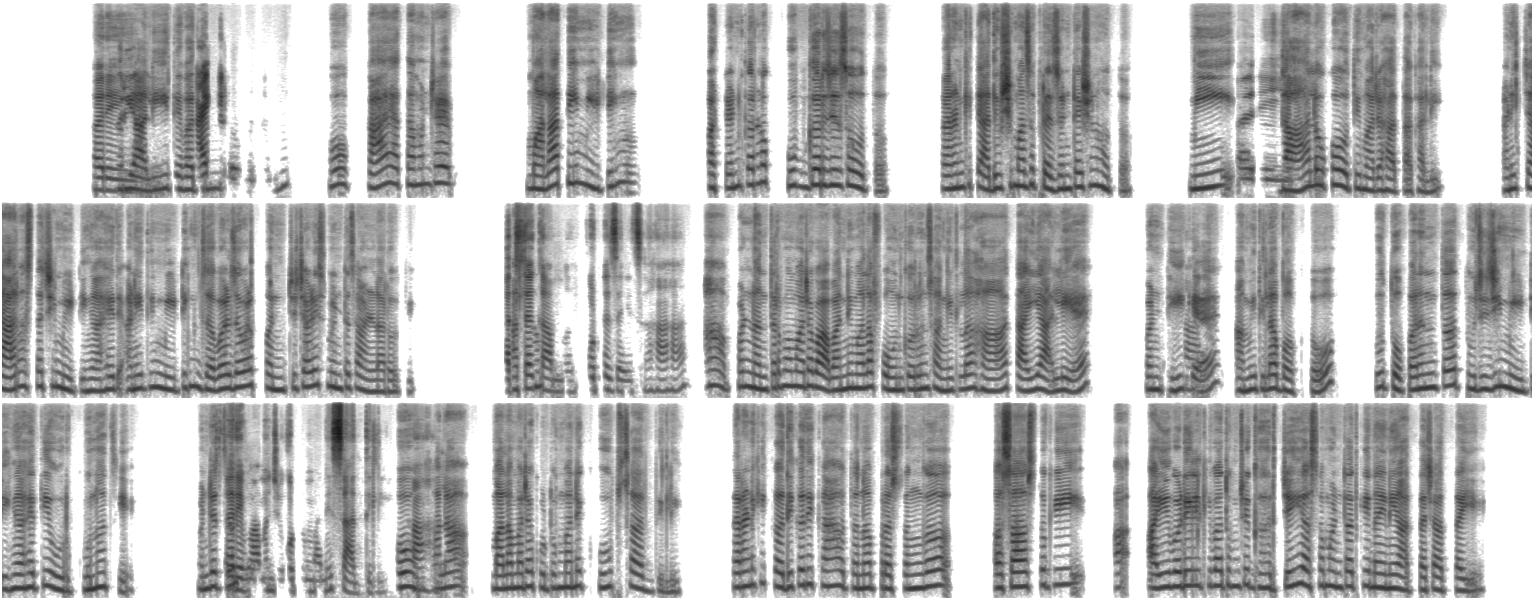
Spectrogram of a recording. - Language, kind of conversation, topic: Marathi, podcast, कुटुंब आणि करिअर यांच्यात कसा समतोल साधता?
- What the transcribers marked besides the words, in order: tapping; in English: "अटेंड"; drawn out: "अरेरे"; other noise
